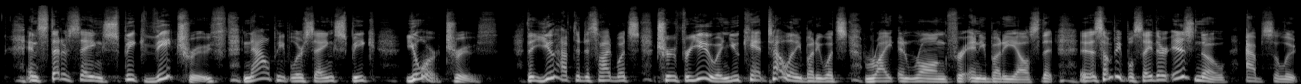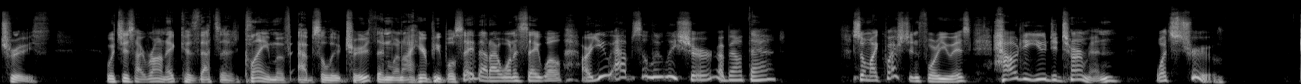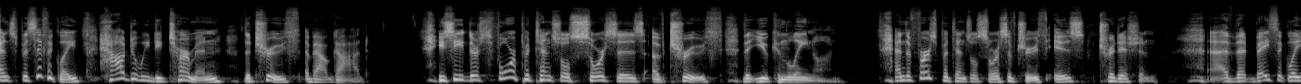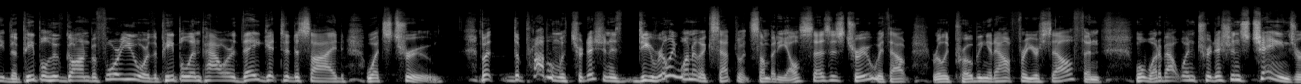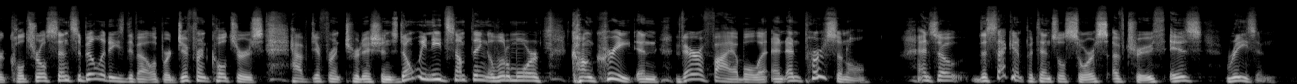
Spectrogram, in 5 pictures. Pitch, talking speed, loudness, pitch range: 160 Hz, 185 wpm, -22 LUFS, 135-195 Hz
